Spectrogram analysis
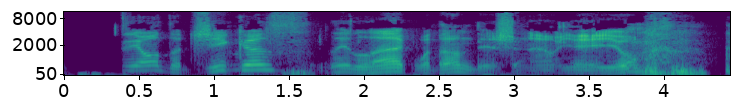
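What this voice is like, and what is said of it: Failed Cuban accent, sounds Russian. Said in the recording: “He's Cuban. ... Now he's changed to Russian. ... I can't do the Cuban accent.”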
